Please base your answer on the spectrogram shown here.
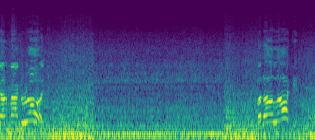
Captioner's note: car engine rumbles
